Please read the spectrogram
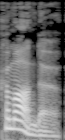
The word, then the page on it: commando: anglais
